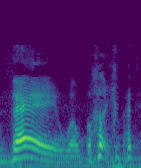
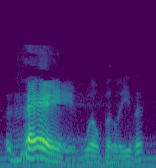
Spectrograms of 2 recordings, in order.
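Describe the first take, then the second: First: "They" stressed with a laugh breaking into "believe"; laughing repeat. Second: "They" lifted with a rising tune; stress on they. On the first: Shown as a demonstration. Preacher echoes the line to the church, laughing on "They". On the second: Retold or imitated. Quoting Jaron to the congregation, stressing "They". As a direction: lean on "They" and let it rise. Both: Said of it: "emphasized the word".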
